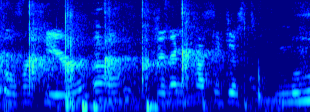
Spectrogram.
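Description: Faint, indistinct talking, off the microphone, with a few soft low thumps.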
